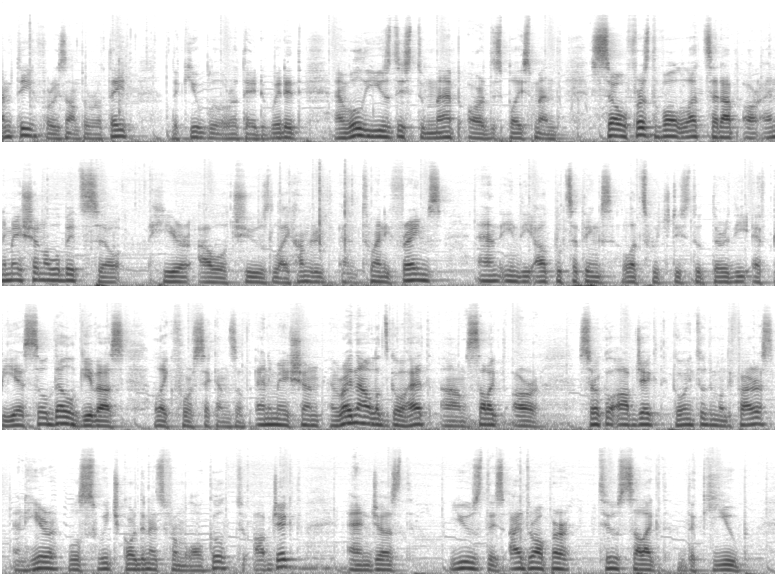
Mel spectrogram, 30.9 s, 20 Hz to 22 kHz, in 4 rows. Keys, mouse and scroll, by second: 0.2 r, 1.1 Escape, 7.6 click, 8.5-11.5 drag, 12.8 click, 13.9-15.4 drag, 19.5 click, 21.9 click, 24.4-25.6 drag, 28.2 click.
